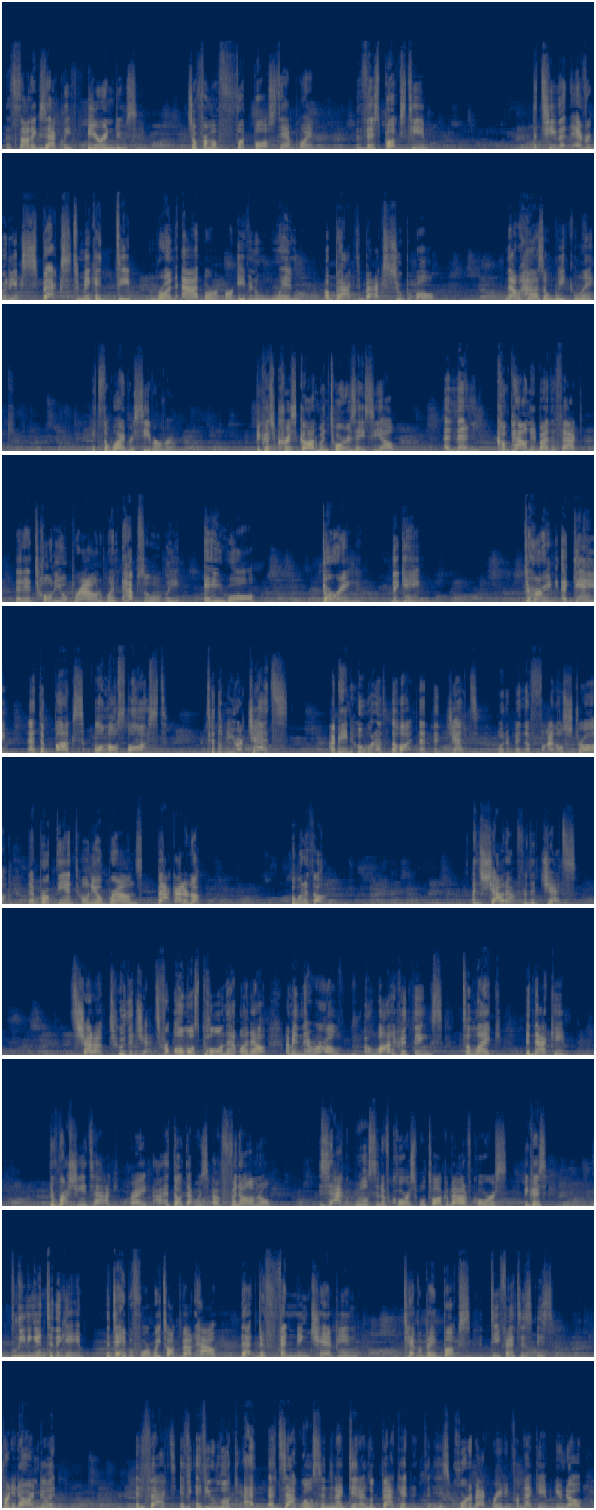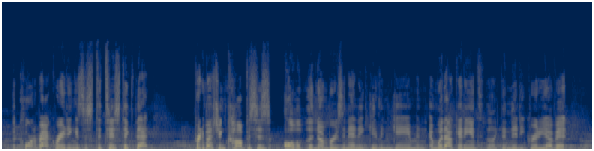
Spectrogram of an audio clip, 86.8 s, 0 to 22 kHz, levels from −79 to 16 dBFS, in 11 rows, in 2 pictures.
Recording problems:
chatter from many people; noticeable; throughout; 15 dB below the speech

